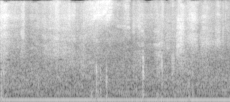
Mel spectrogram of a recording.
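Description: Faint rustling and scratching of paper being handled on a desk, with a few soft ticks, over a steady low hum.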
